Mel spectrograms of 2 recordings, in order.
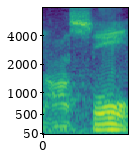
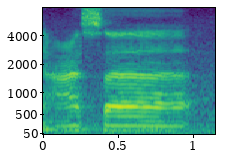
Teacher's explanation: SH ini kan huruf yang dibaca tebal Dia memiliki sifat istila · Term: huruf Shad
